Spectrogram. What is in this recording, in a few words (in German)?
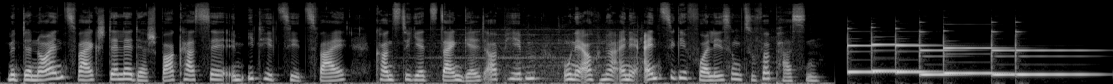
Werbung Reminder; Sparkasse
